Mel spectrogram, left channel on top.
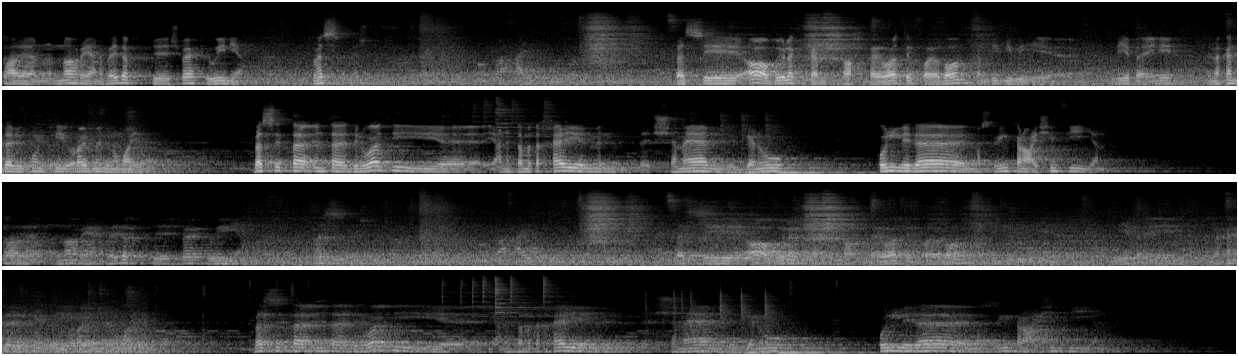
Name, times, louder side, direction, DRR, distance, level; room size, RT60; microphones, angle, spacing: voice 1, 0.0-2.4 3.1-3.4 6.7-10.7 11.1-11.7 12.0-13.9 14.9-20.2 21.1-23.4, left 6 dB, 85° left, 7 dB, 0.4 m, -26 dB
sound 1, 2.4-13.8, right 1 dB, 15° right, 0.8 m, -34 dB
voice 2, 3.0-6.2 15.0-15.4, equal, 20° left, -1 dB, 1.3 m, -37 dB
sound 2, 13.6-20.7, equal, 85° right, 1.2 m, -40 dB
9.4 x 6.7 x 5.3 m, 2.2 s
head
